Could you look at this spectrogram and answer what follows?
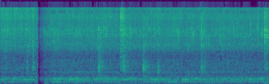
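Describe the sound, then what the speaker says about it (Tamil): Steady crackling sizzle of fish frying in hot oil, with occasional clinks and stirring sounds close by. "சால மீனை போட்டு ஃப்ரை பண்ண ஆரம்பிச்சிட்டாங்க."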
